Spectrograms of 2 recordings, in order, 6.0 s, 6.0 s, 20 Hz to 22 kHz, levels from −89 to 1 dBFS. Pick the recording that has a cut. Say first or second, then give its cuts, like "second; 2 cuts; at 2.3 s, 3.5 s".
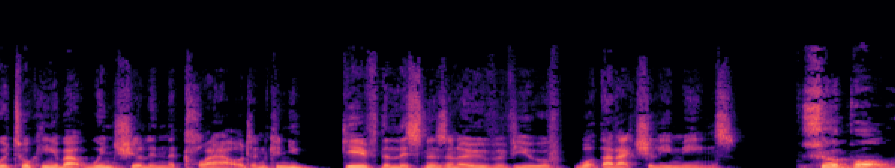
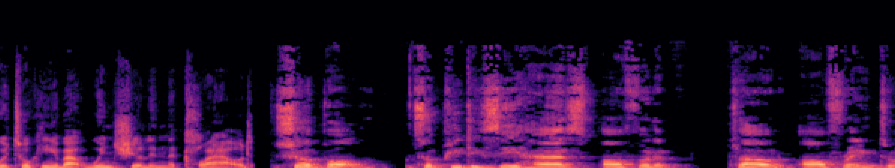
second; 1 cut; at 1.7 s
